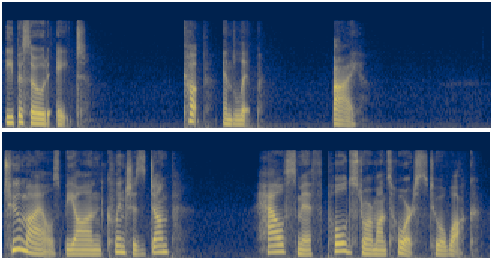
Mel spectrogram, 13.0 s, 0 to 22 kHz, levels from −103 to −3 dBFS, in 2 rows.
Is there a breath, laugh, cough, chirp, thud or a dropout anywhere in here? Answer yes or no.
no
